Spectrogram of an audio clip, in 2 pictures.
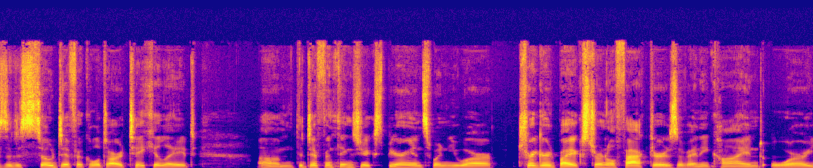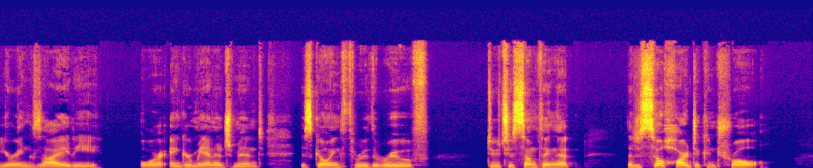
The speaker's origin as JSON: {"language": "English", "country": "Germany", "tie": "born or raised there", "moved": "yes", "lives_now": "United States", "said": "I was raised in Germany"}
